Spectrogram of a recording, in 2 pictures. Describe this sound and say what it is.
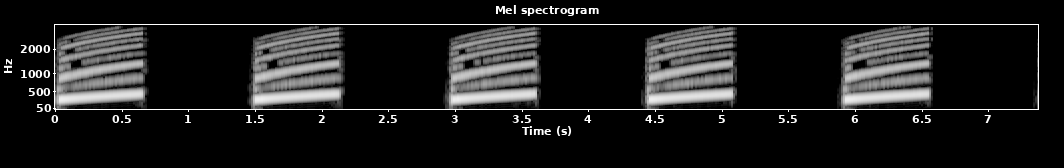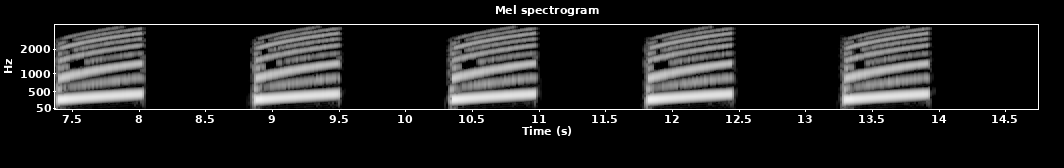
Sweeping alarm sound. Taken from this recording
I processed it in audacity with sliding time scale/pitch shift tool.
alert, hyderpotter, electronic, loop, sweeping, engaged, 80356, sweep, bleep, bt, remix, alarm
